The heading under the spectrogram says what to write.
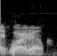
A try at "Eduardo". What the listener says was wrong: Right. You do it with the W in it. Eduardo.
